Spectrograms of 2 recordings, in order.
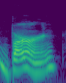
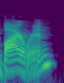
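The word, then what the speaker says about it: Byrne: So, in harmony's um 411, I kept mispronouncing Neil's last name. It's Neil Burn. I kept saying Byron.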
